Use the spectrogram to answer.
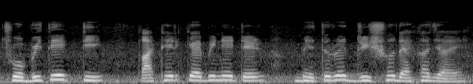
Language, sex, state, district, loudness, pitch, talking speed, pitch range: Bengali, male, West Bengal, Alipurduar, -15 LUFS, 180 Hz, 100 wpm, 160-195 Hz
